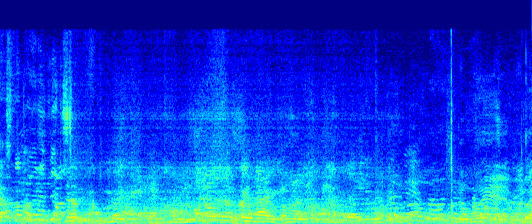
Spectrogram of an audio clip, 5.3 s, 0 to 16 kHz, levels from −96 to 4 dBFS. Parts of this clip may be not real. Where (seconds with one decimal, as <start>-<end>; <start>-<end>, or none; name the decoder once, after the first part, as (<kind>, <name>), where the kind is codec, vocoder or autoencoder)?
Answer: 0.7-3.9 (codec, DAC)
